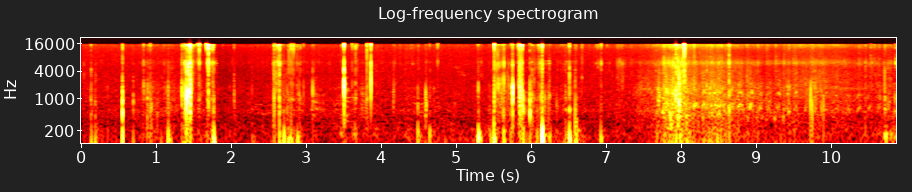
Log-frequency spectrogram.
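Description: Irregular clicks and rubbing from a finger moving over the phone's microphone, with domestic pigeons cooing.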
